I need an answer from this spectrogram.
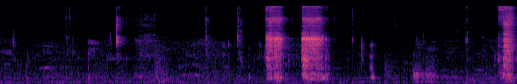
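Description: Close-miked eating sounds of pork and rice eaten by hand: soft chewing with short wet smacks, two louder ones a little past halfway and another near the end.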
